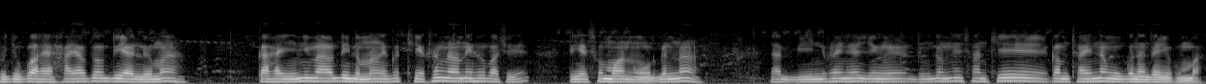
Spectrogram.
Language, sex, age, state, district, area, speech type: Bodo, male, 60+, Assam, Udalguri, rural, spontaneous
